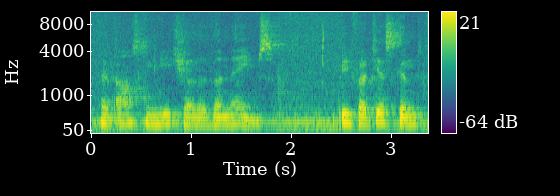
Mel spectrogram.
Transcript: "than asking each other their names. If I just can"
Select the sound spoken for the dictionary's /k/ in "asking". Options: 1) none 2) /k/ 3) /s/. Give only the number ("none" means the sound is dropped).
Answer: 2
